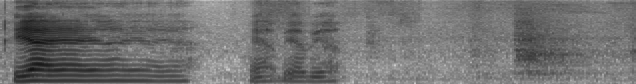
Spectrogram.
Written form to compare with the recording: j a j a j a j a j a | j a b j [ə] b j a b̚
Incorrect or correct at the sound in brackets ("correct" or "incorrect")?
incorrect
